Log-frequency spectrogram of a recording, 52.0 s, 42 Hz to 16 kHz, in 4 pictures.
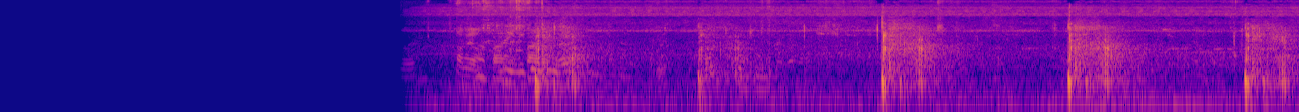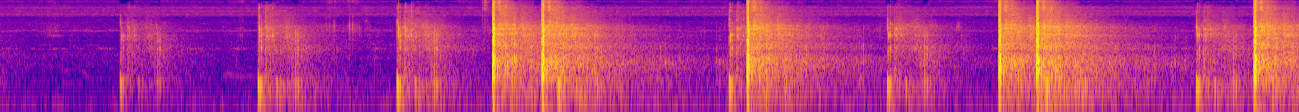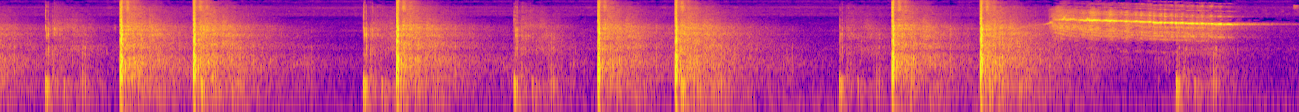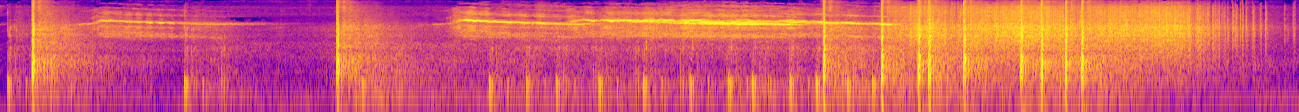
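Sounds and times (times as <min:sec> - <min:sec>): falling firework whistles: 0:08.2 - 0:33.6, 0:34.4 - 0:51.9
firework bangs: 0:10.6 - 0:11.4, 0:15.5 - 0:16.3, 0:16.9 - 0:51.9.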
